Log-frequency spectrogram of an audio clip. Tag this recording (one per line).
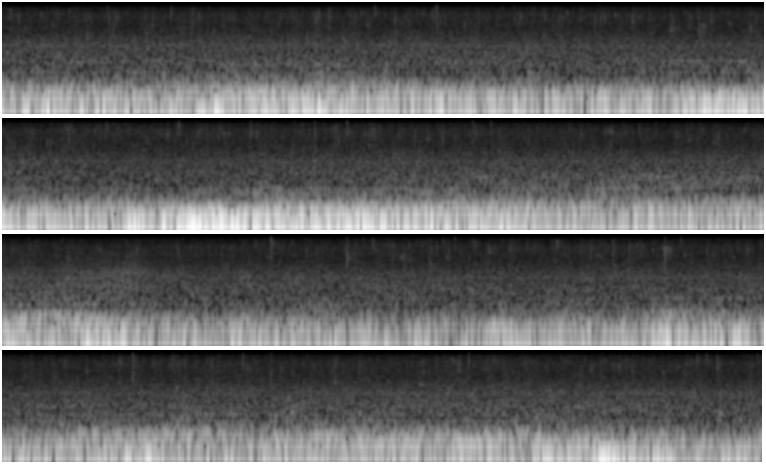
rainstorm
storm
thunderstorm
